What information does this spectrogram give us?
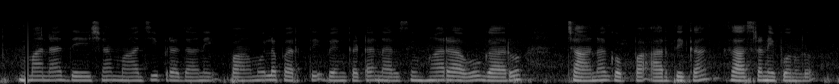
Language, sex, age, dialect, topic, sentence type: Telugu, female, 25-30, Telangana, banking, statement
